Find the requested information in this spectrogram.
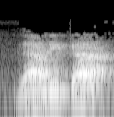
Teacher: Dzalika semuanya dzalika haruf muraqqaqah. Karena semuanya istifal dzalika enak di mulut, tidak mufakhamah di atas langit-langit.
